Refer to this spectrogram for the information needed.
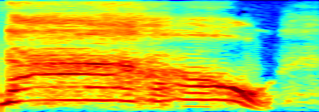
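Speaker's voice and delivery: acted, shrill, piercing, very high loud scream. Retelling how a girl screamed as police ran up: imitating a loud scream. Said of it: "Like that".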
